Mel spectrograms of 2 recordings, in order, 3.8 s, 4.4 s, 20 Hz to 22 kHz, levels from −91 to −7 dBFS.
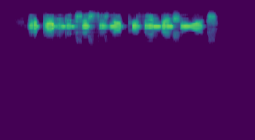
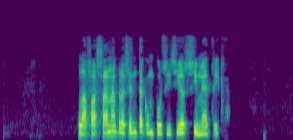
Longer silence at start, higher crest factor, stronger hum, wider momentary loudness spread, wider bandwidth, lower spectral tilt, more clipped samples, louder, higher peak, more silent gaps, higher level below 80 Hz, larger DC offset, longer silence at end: second, 0.4 s vs 1.15 s; about the same, 18 dB vs 20 dB; neither; second, 7 LU vs 10 LU; first, 15.5 kHz vs 7.6 kHz; second, 8 dB/octave vs -6.5 dB/octave; neither; about the same, -18 LUFS vs -19 LUFS; second, -4 dBFS vs 0 dBFS; neither; second, under -90 dBFS vs -62 dBFS; neither; second, 0.6 s vs 1.15 s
